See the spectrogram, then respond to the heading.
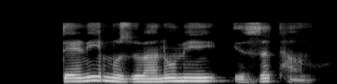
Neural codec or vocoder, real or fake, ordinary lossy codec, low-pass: codec, 24 kHz, 1.2 kbps, DualCodec; fake; MP3, 64 kbps; 7.2 kHz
